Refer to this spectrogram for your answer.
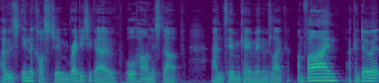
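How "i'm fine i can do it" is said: very bad, slow Australian accent. Retelling what a colleague said when he came in: worst Australian accent ever. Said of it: "That was the worst Australian accent ever".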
